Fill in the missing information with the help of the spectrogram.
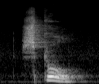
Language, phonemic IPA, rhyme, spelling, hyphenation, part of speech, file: Dutch, /spul/, -ul, spoel, spoel, noun / verb, Nl-spoel.ogg
- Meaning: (noun) 1. spool 2. inductor; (verb) inflection of spoelen: 1. first-person singular present indicative 2. second-person singular present indicative 3. imperative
